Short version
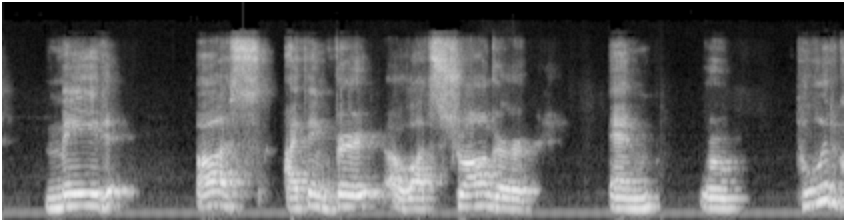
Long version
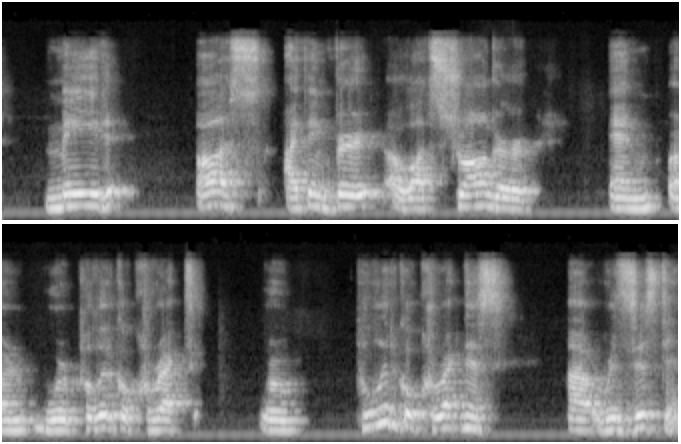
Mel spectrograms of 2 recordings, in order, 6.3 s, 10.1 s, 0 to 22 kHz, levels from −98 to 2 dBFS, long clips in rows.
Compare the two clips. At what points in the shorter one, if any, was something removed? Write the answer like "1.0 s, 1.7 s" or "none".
4.9 s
